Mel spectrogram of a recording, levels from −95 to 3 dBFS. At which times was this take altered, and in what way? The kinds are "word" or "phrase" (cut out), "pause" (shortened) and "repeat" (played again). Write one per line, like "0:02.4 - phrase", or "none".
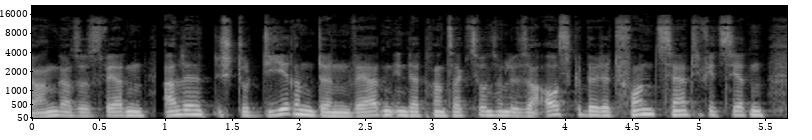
0:00.9 - pause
